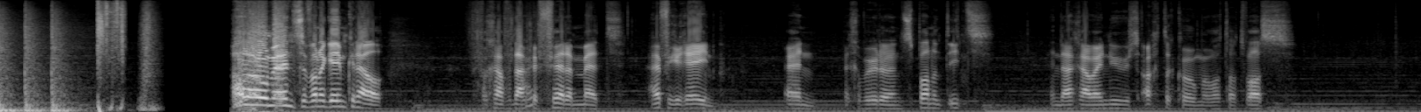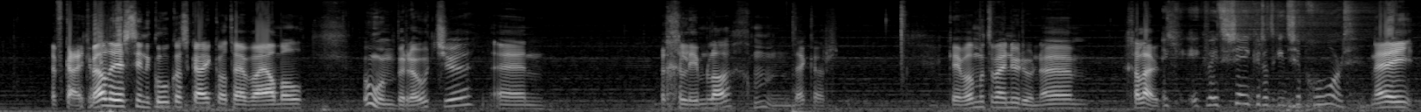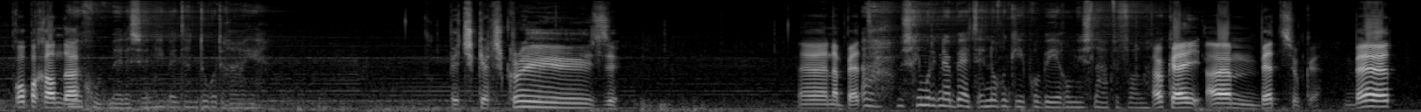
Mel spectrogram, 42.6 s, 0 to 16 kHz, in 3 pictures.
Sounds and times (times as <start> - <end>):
Music: 0.0 - 1.0, 2.4 - 42.6
Speech: 2.4 - 3.8, 4.8 - 7.2, 7.9 - 10.0, 10.6 - 13.0, 14.8 - 17.3, 17.9 - 19.7, 20.8 - 22.6, 23.7 - 31.1, 32.9 - 34.6, 36.4 - 42.4.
